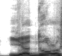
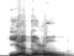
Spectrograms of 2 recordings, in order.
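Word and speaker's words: يدع: এখন ইয়াদউ শব্দটার আরেকটা উচ্চারণ হচ্ছে ইয়াদউ। ক্লাসিক্যালি এটা দুইভাবে উচ্চারিত হয়।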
